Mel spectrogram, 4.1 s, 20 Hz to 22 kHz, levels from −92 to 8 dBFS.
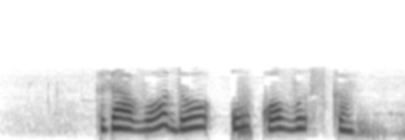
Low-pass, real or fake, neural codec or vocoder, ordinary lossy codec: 3.6 kHz; real; none; MP3, 16 kbps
